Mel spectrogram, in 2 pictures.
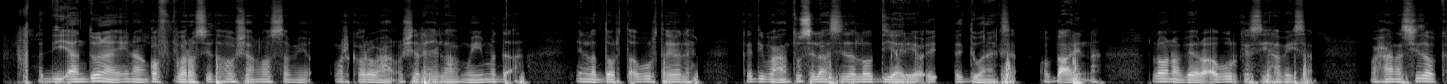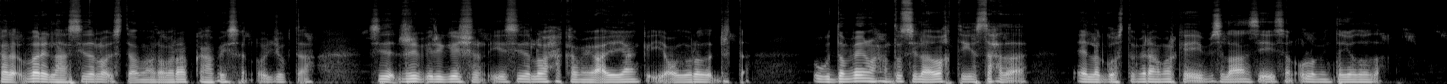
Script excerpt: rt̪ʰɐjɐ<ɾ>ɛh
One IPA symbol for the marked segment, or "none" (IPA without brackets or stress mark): l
